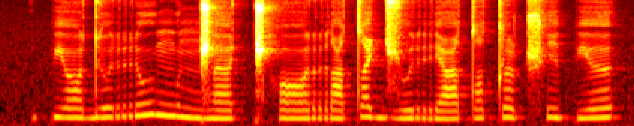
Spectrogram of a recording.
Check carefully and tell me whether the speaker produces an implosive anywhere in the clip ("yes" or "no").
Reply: no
